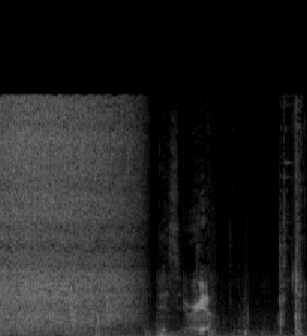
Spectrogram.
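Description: Loud, steady rush of air escaping from the valves of inflatable stand-up paddleboards as they are pressed flat to deflate. It cuts off suddenly about halfway through, followed by a short voice sound and a couple of sharp clicks near the end.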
